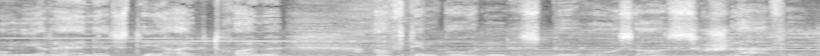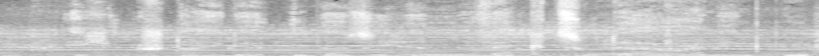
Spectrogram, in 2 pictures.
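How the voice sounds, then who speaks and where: A man's voice: medium pitch, creaky, exaggerated voice. A man playing a sly typewriter thief who narrates his own story in a theatrical, wry radio-play style. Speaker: first-person narrator and lead of a radio drama.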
